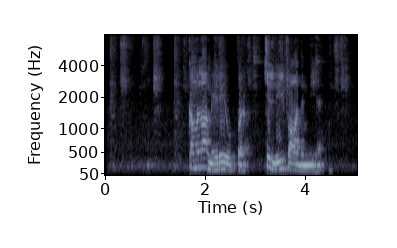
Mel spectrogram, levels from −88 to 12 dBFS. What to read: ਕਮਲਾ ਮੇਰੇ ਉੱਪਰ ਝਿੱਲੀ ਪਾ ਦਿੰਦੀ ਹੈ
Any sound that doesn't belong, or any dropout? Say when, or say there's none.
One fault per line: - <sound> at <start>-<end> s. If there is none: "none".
none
